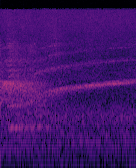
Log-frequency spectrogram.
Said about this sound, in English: Just let the siren go past.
